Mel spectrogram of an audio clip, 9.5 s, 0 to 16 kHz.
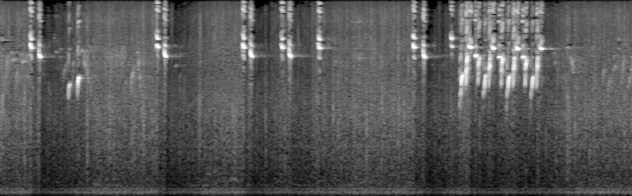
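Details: European goldfinch in the 2016 World Championship in Goldfinch Song competition. Isolated sharp high ticks are spaced a second or so apart, then a fast, tinkling twittered phrase runs for over a second near the end.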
